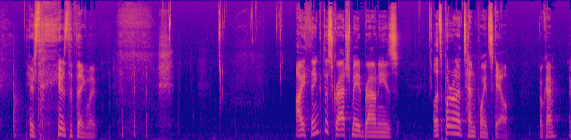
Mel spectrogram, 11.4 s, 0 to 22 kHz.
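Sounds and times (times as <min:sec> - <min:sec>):
speech: 0:00.6 - 0:02.8, 0:05.9 - 0:08.0, 0:08.6 - 0:10.2, 0:10.8 - 0:11.4
soft mouth clicks: 0:04.3 - 0:05.7
person sipping milk: 0:04.4 - 0:05.3.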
